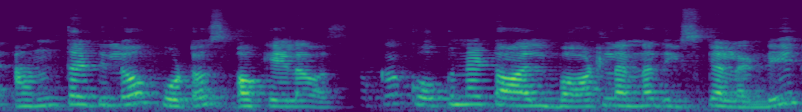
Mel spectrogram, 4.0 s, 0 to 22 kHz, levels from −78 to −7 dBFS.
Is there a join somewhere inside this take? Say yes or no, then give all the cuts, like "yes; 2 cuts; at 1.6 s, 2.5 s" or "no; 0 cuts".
yes; 1 cut; at 2.0 s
